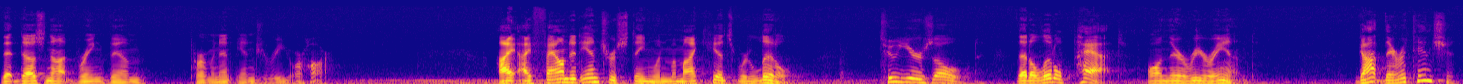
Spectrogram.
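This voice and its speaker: A middle-aged man preaching a sermon as pastor, emphatic, rising to loud bursts and reading scripture aloud. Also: mid-range voice, animated, a little slow, long pauses, a little hiss or hum. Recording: long reverb of a large church hall.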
